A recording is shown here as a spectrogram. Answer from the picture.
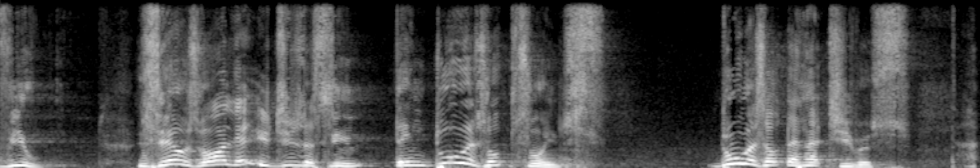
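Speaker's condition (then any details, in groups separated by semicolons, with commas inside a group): Cerebral palsy; predicted not to speak or walk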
